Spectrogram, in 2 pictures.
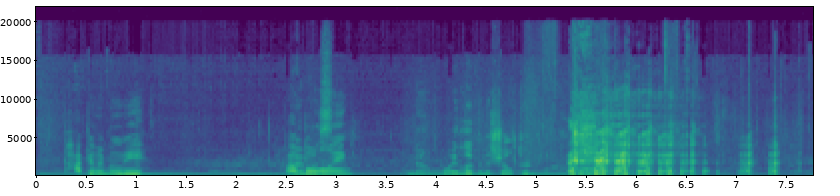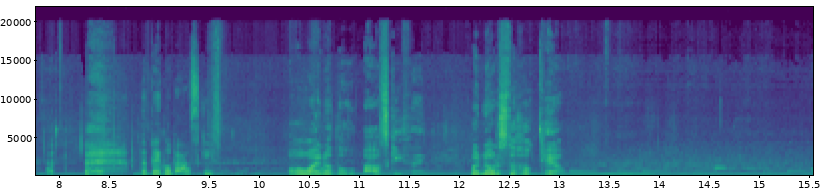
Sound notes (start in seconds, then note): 5.3 laughs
